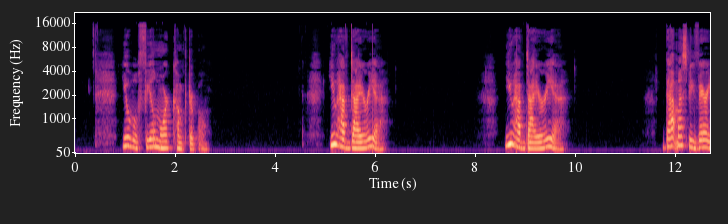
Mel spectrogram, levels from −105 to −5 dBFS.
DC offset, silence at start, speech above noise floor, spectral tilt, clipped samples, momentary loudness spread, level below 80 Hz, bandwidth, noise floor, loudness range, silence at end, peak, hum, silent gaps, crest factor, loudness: under 0.1%; 0.55 s; 54 dB; -6.5 dB/octave; under 0.1%; 18 LU; -64 dBFS; 16 kHz; -77 dBFS; 5 LU; 0 s; -6 dBFS; none; none; 20 dB; -23 LUFS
